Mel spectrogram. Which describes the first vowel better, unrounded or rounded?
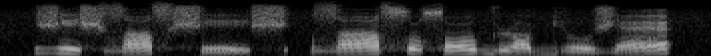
unrounded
